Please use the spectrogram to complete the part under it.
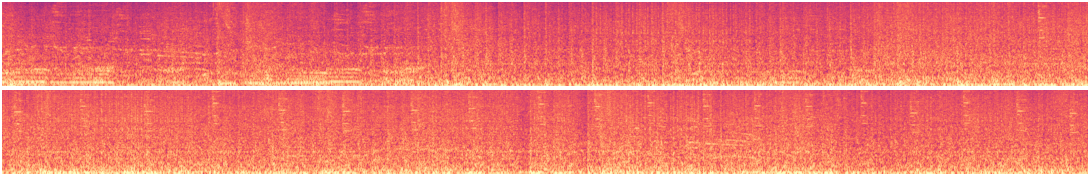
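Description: Game guns fire rapidly.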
